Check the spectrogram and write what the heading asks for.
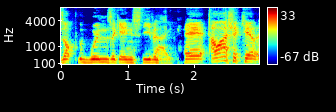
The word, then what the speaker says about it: Alashkert: Alashkert is how we decide to go with it.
